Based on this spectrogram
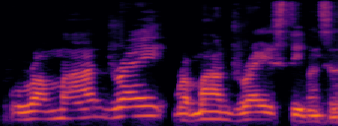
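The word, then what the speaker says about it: Rhamondre Stevenson: Ramondre Stevenson. Did I say it right? Let's see. Ramondre Stevenson.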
